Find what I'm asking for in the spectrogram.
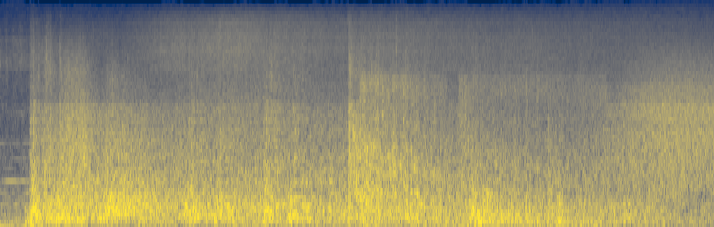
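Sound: thunder and torrential rain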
